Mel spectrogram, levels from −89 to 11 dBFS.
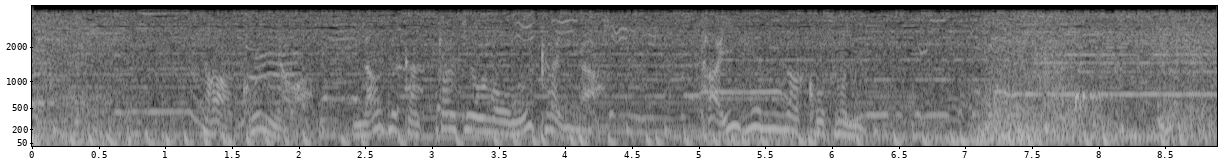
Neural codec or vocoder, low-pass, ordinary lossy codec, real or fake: none; 3.6 kHz; none; real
